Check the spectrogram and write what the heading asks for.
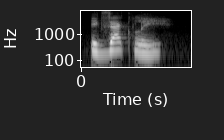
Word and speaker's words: exactly: professional 专业的四个音节，professional，professional exactly。没错，exactly 原本是指完全地，这边是表示完全认同对方的意思。在发音上，x 要念成 gz，gz，t 可以念成 stop t，也就是把气流阻断，暂时停顿，不需要念出 t 的声音。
